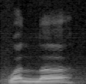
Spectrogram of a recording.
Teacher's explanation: Wam waman waman ee ikhfa hakiki ditahan dua harakat. Walla mad thobi'i panjang dua harakat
